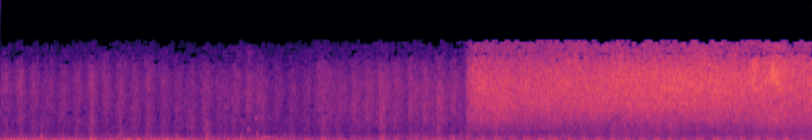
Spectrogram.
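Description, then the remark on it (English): A train rumbles steadily in the engine room of the train, with a low rolling drone and rhythmic clatter, then a loud broad hiss of steam billowing out of the engine joins in halfway through and continues to the end. “Give you some listens to some train soundscapes.”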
